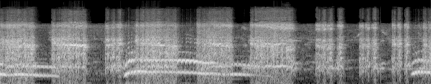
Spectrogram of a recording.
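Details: Lure call of the white-breasted waterhen: dense, raspy pulsed chatter broken by short gaps, with drawn-out nasal notes that start higher and slide gently downward, one lasting over a second.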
